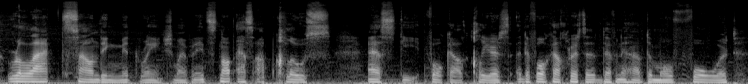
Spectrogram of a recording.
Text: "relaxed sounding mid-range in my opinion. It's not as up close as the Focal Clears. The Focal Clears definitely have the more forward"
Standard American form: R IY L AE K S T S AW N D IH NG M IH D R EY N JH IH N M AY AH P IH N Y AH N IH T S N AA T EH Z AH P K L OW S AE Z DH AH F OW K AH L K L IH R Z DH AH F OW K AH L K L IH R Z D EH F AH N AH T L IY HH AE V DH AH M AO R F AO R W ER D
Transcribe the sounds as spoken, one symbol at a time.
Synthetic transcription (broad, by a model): R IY L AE K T S AW N D IH NG M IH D R EY N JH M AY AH IH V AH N IH T S N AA T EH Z AH P K L OW S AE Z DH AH F OW K AH L K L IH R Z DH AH F OW K AH L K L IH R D D EH F AH N AH T L IY HH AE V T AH M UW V F AO R W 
